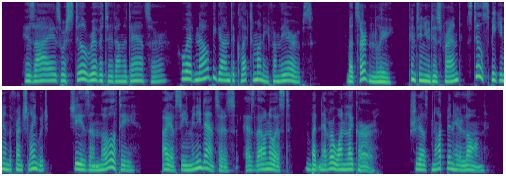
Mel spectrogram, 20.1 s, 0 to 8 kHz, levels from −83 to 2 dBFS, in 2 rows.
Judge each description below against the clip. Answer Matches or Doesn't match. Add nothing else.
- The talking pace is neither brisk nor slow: Matches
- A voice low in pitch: Doesn't match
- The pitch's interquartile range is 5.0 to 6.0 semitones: Doesn't match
